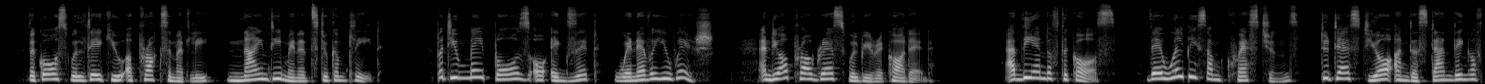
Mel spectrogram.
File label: female indian voice over narrative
